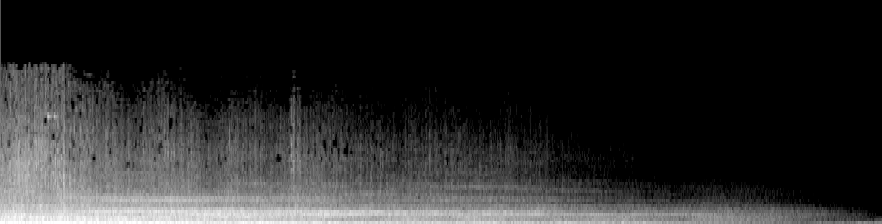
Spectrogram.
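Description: A waterfall rushes and roars, then fades away.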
